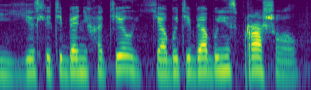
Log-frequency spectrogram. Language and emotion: Russian, angry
